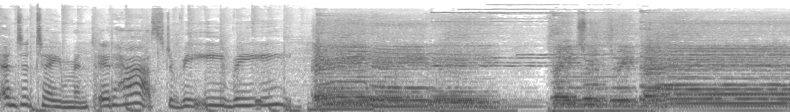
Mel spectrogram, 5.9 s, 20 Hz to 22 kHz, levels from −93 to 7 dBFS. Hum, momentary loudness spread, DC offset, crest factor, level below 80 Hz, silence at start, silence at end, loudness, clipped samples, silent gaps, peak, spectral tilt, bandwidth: none; 6 LU; under 0.1%; 12 dB; -42 dBFS; 0 s; 0 s; -25 LUFS; under 0.1%; none; -14 dBFS; -4.5 dB/octave; 19 kHz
